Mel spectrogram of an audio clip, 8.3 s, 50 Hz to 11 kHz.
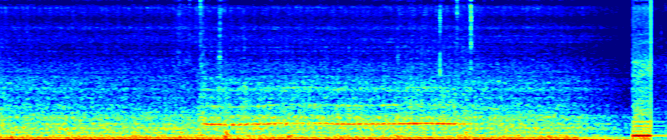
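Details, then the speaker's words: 2003-04 SVT Cobra T56 with an upgraded 26-spline input shaft and McLeod RXT clutch: heavy steady rattle in neutral that stops when the clutch is pushed in. Suspected gear runout noise between the input shaft and countershaft from shimming. "what you're going to hear is the sound sound then you'll hear me pushing the clutch and the sound will go away and then I'll let the clutch back out and it will start again and then I'll push it in and it will disappear again"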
